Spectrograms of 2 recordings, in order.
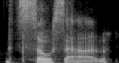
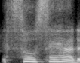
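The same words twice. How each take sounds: First: Quiet, slow and sad. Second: Higher, louder, emphatic agreement. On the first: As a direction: let it sink, softly sad. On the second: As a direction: exclaim it with feeling. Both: Real, not acted.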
